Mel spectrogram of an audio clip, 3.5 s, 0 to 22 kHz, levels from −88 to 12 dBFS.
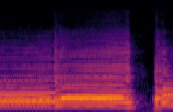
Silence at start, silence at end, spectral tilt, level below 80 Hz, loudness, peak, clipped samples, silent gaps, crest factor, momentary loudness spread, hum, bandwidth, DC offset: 0 s; 0 s; -7.5 dB/octave; -74 dBFS; -25 LUFS; -14 dBFS; under 0.1%; none; 12 dB; 8 LU; none; 8.4 kHz; under 0.1%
